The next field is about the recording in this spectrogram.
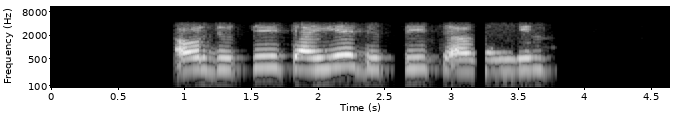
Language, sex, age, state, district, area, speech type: Hindi, female, 60+, Uttar Pradesh, Hardoi, rural, conversation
